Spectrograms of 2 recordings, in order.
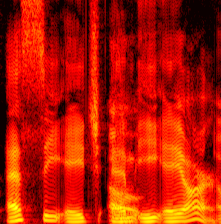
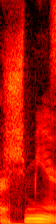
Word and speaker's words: Schmear: No, it's S C H M E A R. – Oh, I was thinking of 7-letter word. – I was thinking of smear. – Schmear. – Schmear. – Say it like a Jew. Schmear. Schmear. It's got the CH.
